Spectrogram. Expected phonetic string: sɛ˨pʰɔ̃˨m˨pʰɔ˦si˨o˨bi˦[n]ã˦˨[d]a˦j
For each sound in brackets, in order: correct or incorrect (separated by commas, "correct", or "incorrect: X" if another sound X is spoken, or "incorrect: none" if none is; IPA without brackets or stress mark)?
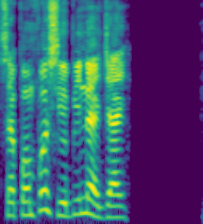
correct, incorrect: d͡ʑ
